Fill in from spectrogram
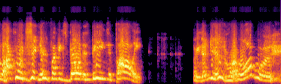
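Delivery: high-pitched, incredulous laughing talk; cracking up. Real, not acted. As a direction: tell it through real, helpless laughter. Cracking up recounting the post.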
